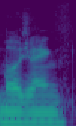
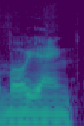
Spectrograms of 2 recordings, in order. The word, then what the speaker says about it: Mojang: noticed uh recently but mojang or moyang i don't know how to pronounce it properly i think it's moyang because it is swedish but uh they they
